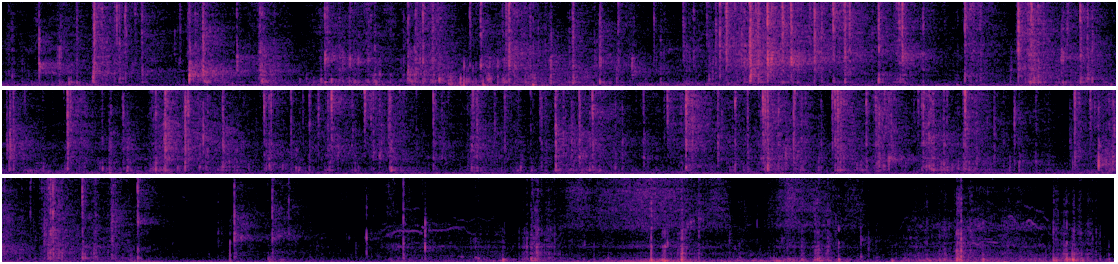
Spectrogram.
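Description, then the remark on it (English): A wrapper crinkles as it is peeled open, followed by crisp crunchy bites and chewing of a vegan, lactose-free oat snack bar with rice crisps, amaranth puff and seeds, dense rapid crackles with no talking. “This is crunchy but soft at the same time.”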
